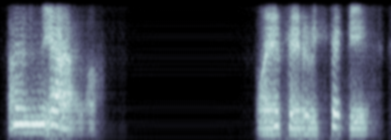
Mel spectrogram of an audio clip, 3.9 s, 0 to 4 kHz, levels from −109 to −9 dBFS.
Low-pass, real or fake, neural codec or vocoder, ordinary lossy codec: 3.6 kHz; fake; codec, 16 kHz, 0.5 kbps, FreqCodec, smaller model; none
